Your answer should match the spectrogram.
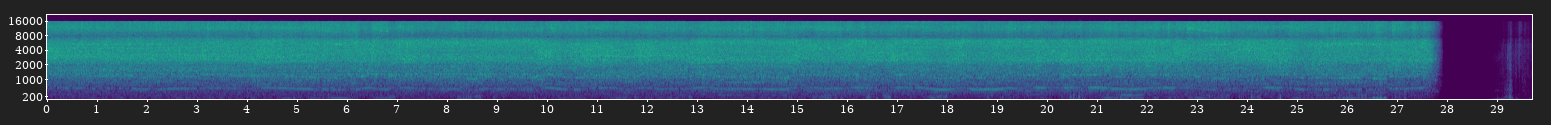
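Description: Electric angle grinder with a sanding disc running steadily while grinding and shaping a wooden block, its motor whine wavering slightly in pitch. The sound cuts off suddenly near the end.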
